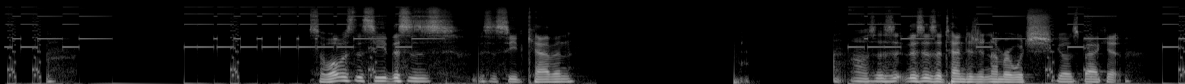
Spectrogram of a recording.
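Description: Short electronic beeps chime in quick succession.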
